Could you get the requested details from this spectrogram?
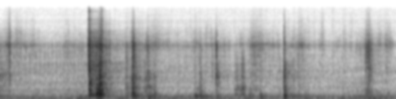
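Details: Samsung refrigerator next to a bedroom runs with a steady high-pitched buzz over a low hum, broken by irregular clicks and rattles; loud enough to prevent sleep.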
